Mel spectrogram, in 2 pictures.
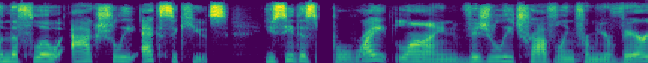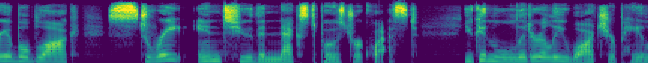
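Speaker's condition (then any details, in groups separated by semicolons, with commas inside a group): No condition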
